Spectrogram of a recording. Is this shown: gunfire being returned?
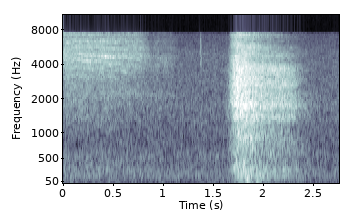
no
